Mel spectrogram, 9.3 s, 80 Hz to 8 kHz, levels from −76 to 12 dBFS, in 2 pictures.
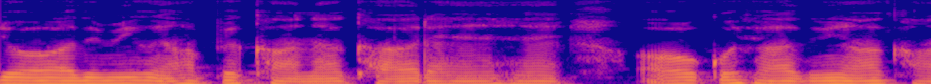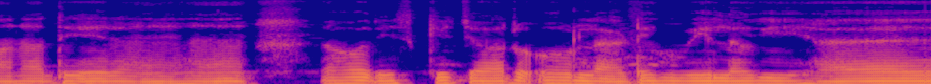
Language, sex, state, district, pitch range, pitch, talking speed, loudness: Hindi, male, Uttar Pradesh, Hamirpur, 100-110 Hz, 105 Hz, 155 wpm, -17 LUFS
